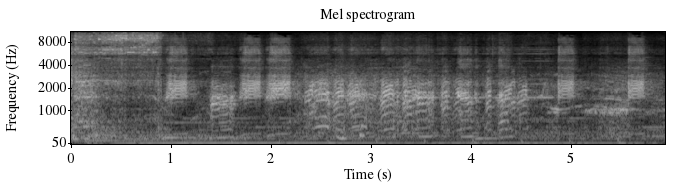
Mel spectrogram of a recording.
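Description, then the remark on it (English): A rapid flurry of duck quacks, loud, overlapping in dense bursts across the whole stretch with a steady low hum underneath. “For instance, instead of bang, bang, bang, bang, maybe they could make them sound like ducks.”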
